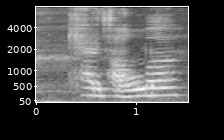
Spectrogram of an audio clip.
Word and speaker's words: Catawba: What was the town you were trying to pronounce? Catawba.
